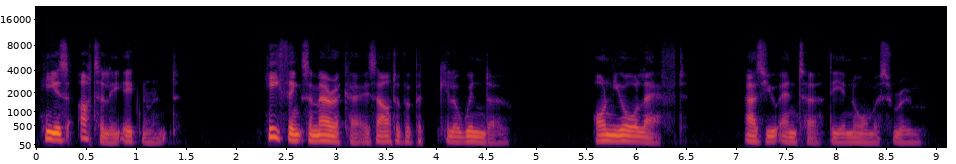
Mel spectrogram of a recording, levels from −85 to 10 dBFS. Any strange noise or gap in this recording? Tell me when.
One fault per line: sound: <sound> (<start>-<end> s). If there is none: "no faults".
sound: dropout (3.9-4.0 s)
